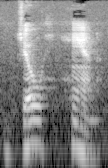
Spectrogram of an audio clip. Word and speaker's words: Jo-Han: Some people say Johan, some people say Johan or Johan, but it is Johan is exactly the right way to pronounce that.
